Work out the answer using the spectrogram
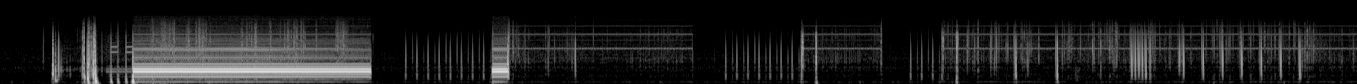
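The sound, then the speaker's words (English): A telephone number is dialed through a Number 1 crossbar exchange. A loud sustained tone is followed by clicks, short bursts of beeping signal tones and a steady tone broken by many rapid clicks. “But wait, there is a number 1 crossbar, Trafalgar 3. Let's dial it.”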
